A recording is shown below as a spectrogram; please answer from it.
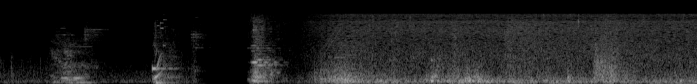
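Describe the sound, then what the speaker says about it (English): A thunderstorm in the Genshin Impact video game: thunder cracks and rumbles, followed by steady heavy rain falling on surfaces, with speech heard briefly at the start. "Uh-oh! Lightning storm! Just our luck."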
